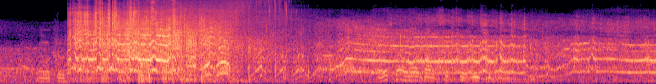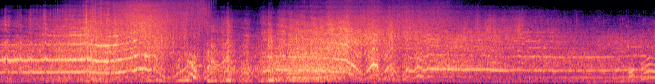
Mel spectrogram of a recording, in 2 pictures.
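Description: Water sprays and hisses behind a speeding boat.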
